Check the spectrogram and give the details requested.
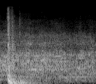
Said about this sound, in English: He closes the door.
